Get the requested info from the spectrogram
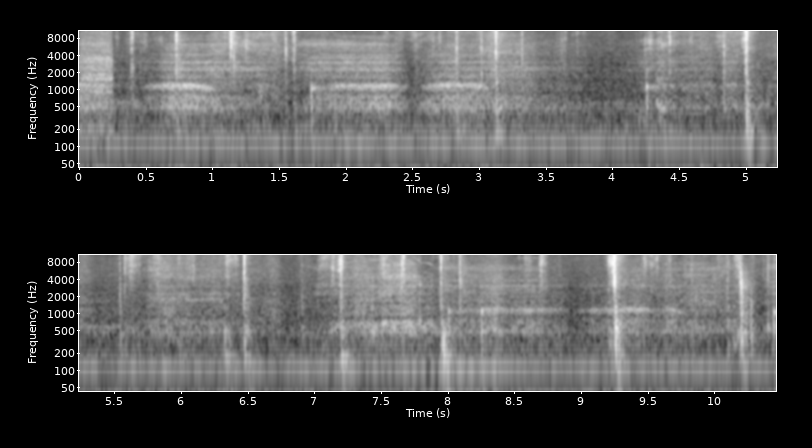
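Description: Faint rustling, with small scattered clicks and snaps, from hands stripping tape and string off a refrigerator's plastic water line. A steady low hum runs underneath.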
